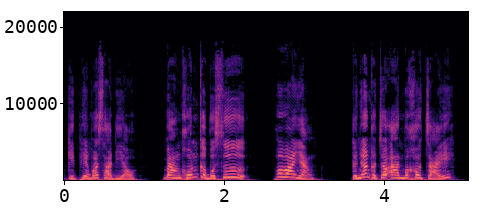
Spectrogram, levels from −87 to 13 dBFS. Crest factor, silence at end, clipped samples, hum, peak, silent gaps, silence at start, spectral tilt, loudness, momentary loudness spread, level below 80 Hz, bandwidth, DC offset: 16 dB; 0.2 s; under 0.1%; none; -2 dBFS; 1.19-1.24 s, 2.57-2.62 s, 3.43-3.60 s; 0.05 s; -4 dB/octave; -19 LUFS; 11 LU; -36 dBFS; 17 kHz; under 0.1%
